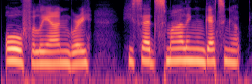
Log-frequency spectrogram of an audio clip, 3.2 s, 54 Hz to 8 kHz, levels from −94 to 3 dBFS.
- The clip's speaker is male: No, female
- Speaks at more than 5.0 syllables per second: No, 4.8 syllables/s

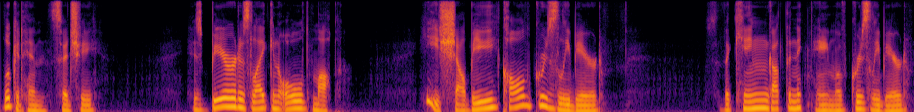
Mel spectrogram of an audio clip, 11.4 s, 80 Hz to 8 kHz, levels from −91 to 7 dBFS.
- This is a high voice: No, low, 130 Hz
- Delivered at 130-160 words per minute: Yes, average, 140 wpm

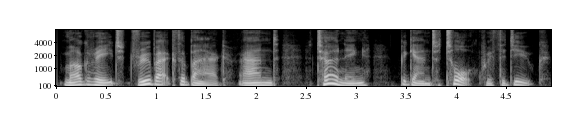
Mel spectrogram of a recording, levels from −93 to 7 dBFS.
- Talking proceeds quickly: No, average, 155 wpm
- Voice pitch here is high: No, medium, 140 Hz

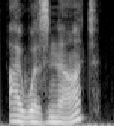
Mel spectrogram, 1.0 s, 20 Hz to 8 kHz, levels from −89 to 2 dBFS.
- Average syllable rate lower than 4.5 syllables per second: Yes, 4.2 syllables/s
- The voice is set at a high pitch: No, low, 130 Hz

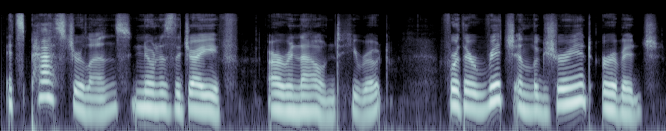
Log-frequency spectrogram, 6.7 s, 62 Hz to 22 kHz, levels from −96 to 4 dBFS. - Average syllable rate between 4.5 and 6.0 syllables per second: Yes, 5.0 syllables/s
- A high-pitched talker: No, medium, 170 Hz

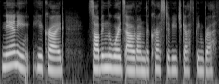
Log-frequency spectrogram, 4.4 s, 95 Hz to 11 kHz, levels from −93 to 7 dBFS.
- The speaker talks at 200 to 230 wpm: No, average, 190 wpm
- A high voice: Yes, high, 220 Hz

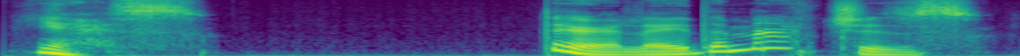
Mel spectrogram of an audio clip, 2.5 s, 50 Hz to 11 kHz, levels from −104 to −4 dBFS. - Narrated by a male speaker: Yes, male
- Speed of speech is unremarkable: No, slow, 120 wpm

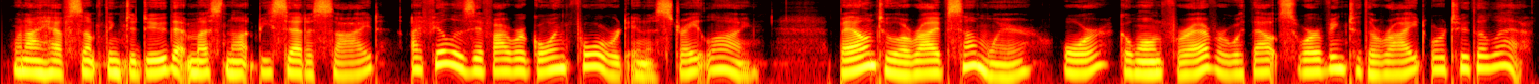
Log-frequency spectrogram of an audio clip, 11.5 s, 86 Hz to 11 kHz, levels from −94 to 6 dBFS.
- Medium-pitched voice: Yes, medium, 180 Hz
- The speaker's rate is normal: No, fast, 215 wpm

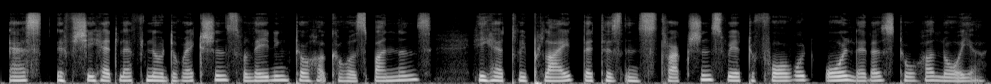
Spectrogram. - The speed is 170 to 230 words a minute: No, average, 150 wpm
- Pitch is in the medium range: Yes, medium, 175 Hz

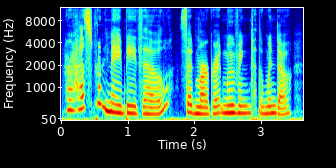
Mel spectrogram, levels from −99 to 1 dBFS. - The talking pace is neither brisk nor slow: Yes, average, 180 wpm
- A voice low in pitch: No, high, 245 Hz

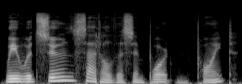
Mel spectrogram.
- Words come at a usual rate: Yes, average, 175 wpm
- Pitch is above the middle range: No, low, 120 Hz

